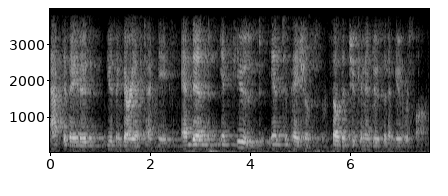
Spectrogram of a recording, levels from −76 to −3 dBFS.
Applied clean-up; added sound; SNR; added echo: neural separator model SepFormer DNS4.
